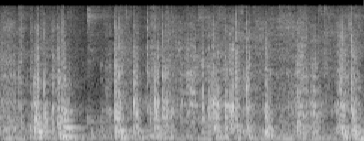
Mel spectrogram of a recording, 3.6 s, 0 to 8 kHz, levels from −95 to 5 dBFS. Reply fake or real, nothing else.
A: real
